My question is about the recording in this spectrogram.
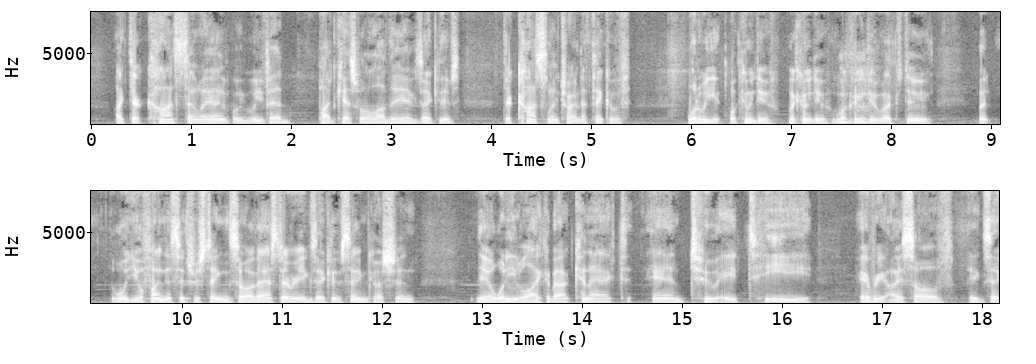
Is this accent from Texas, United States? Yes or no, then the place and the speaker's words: yes; Texas, United States; I'm a Texan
